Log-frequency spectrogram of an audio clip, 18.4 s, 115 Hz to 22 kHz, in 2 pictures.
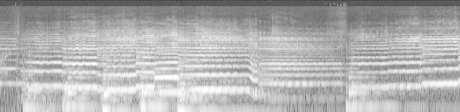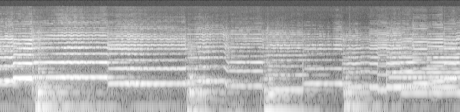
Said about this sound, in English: The Violin Concerto in D Major, Opera 61, Allegro, Ma Non Troppo. the excellent music in the public domain.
